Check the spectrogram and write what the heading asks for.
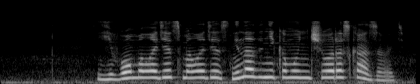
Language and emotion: Russian, positive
